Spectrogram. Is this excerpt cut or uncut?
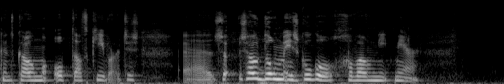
uncut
